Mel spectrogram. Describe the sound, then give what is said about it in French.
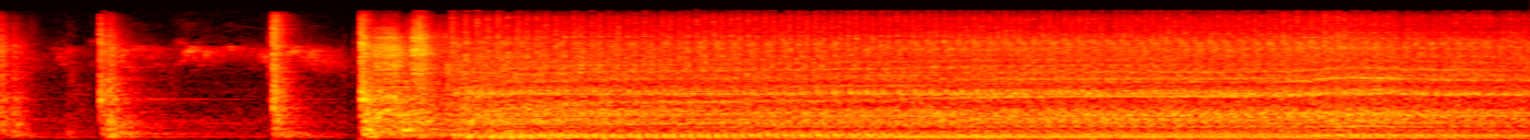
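A Ural sidecar motorcycle engine cranks over a couple of times after the ignition is switched on, catches with a loud roar, then settles into a steady, rumbling idle. Faint birdsong is audible before it starts. “le sidecar Oural que nous avons ramené de Russie lors de notre voyage sur les pas des grognards de la Grande Armée.”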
